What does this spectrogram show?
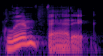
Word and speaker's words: glymphatic: Most of us are familiar with lymphatic, but they call it glymphatic fluids that are floating around in our brain.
